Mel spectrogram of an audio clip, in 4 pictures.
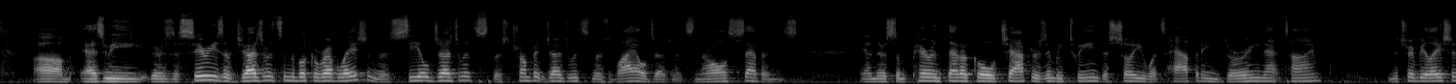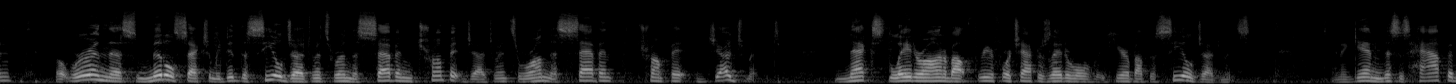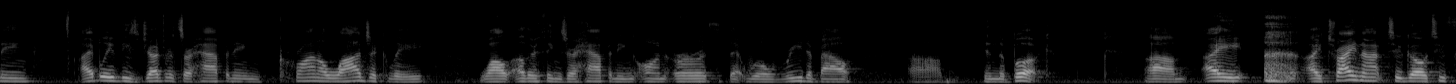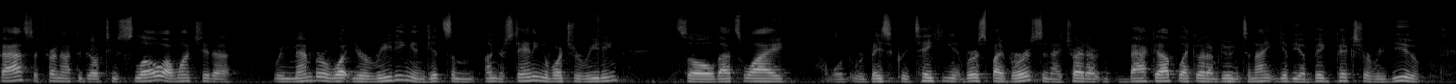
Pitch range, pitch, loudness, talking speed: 130-155 Hz, 140 Hz, -34 LUFS, 175 wpm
